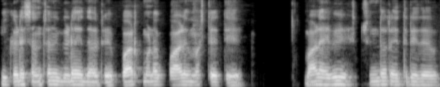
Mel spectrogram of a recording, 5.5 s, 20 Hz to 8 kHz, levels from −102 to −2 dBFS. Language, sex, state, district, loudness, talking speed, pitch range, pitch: Kannada, male, Karnataka, Dharwad, -19 LUFS, 175 wpm, 110-120 Hz, 115 Hz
